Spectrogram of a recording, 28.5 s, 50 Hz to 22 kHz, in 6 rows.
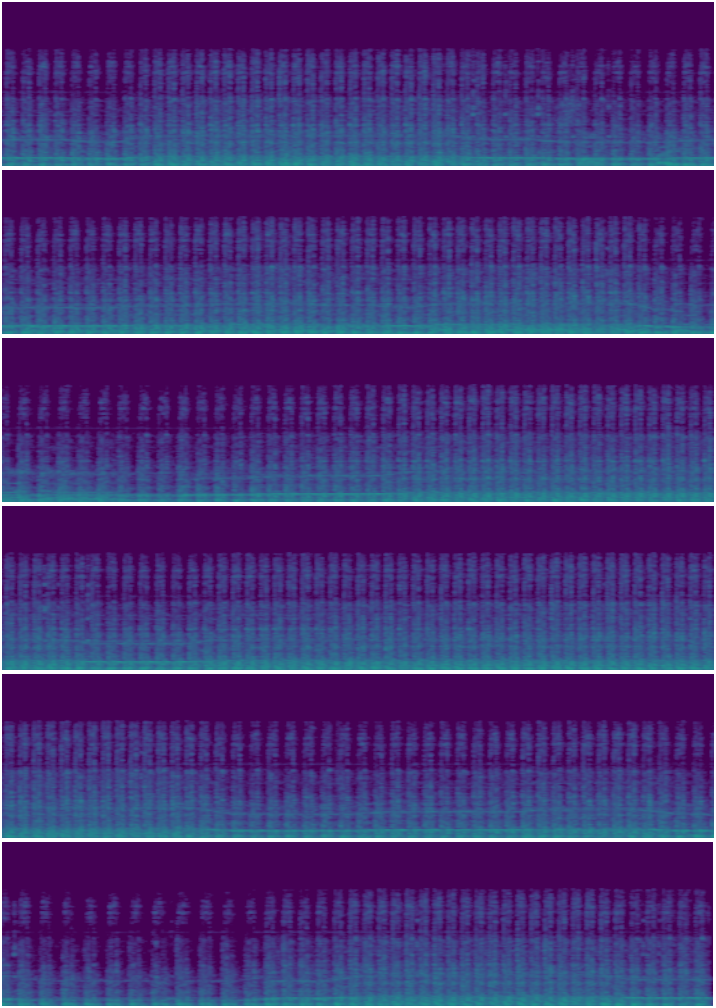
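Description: CNY E900 computerised embroidery machine stitching a design on a test run: a rapid, even clatter of needle strokes over a motor whine that shifts up and back down in pitch every few seconds as the hoop moves.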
